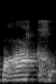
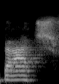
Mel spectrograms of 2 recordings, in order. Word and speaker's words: Bach: many the um so-called bach although it's actually meant to be pronounced batch flower essences developed in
